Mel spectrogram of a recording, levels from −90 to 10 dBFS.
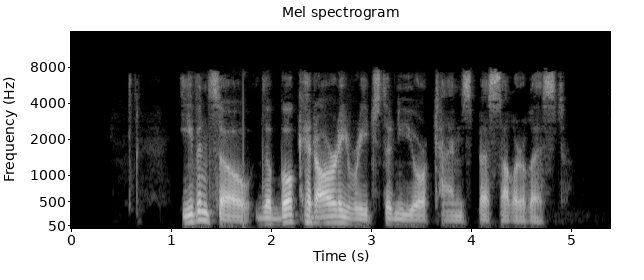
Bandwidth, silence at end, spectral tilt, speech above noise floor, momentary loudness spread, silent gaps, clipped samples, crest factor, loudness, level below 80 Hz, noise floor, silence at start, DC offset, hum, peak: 8.2 kHz; 0.5 s; -4.5 dB/octave; 32 dB; 11 LU; none; under 0.1%; 18 dB; -19 LUFS; -58 dBFS; -50 dBFS; 1.1 s; under 0.1%; none; -2 dBFS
